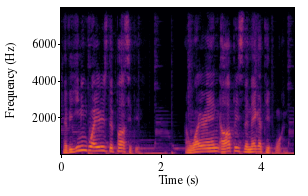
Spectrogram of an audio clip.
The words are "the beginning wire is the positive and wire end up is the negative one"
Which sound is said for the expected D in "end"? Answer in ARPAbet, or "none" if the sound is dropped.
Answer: none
